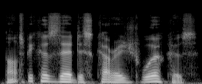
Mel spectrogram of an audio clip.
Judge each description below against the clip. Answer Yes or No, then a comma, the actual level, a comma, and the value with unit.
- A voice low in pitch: Yes, low, 105 Hz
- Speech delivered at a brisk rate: No, average, 180 wpm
